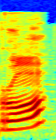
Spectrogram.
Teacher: را متحركة بالفتح مفخمة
